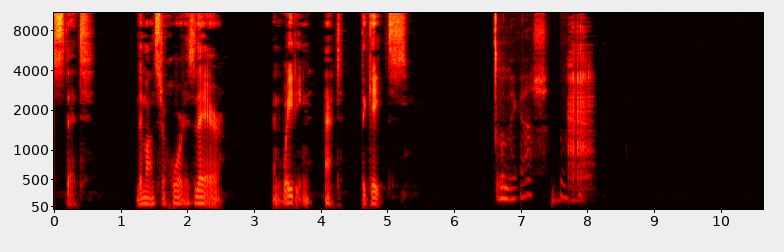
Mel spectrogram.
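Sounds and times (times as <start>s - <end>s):
speech: 0.0s - 0.6s, 1.2s - 2.6s, 3.2s - 5.4s, 6.6s - 8.1s
dice rolling on a table: 7.7s - 8.2s.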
